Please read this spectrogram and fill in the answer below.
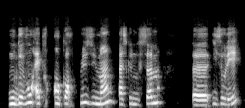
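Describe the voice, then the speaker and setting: This woman's voice is fairly high, with ordinary pitch variation. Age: 50s. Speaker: business school law professor. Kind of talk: interview.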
